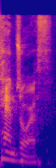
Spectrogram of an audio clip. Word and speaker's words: Hemsworth: and then Luke Hemsworth or is it Hemsworth its Hemsworth Hemsworth not hell there's no hell in there it's just Hemsworth you've been saying it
